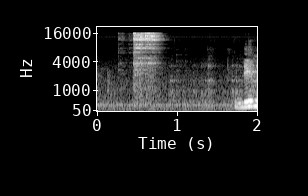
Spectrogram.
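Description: A single short, bright clink on a ceramic bowl about half a second in, with a brief ring after it.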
